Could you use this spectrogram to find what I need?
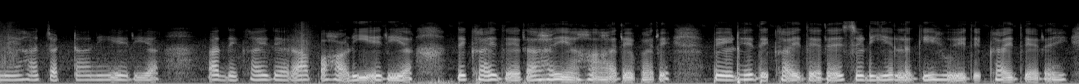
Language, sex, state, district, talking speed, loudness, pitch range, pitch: Hindi, female, Uttarakhand, Tehri Garhwal, 155 wpm, -15 LUFS, 200-215 Hz, 210 Hz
